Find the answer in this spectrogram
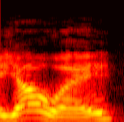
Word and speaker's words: Yahweh: You could go to a Hebrew and speak Hebrew and say Yahweh. That's the way you pronounce it.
